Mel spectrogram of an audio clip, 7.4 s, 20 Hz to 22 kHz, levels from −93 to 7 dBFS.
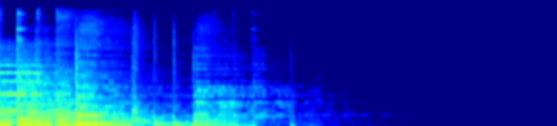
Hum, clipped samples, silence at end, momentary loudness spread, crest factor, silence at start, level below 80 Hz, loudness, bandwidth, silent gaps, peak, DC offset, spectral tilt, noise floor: none; under 0.1%; 3.5 s; 18 LU; 22 dB; 0 s; -44 dBFS; -37 LUFS; 16.5 kHz; none; -18 dBFS; under 0.1%; -6.5 dB/octave; under -90 dBFS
